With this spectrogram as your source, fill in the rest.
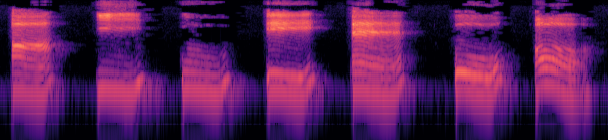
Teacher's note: इनके उच्चारण में ह्रस्व स्वर से दुगना समय लगता है। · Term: दीर्घ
